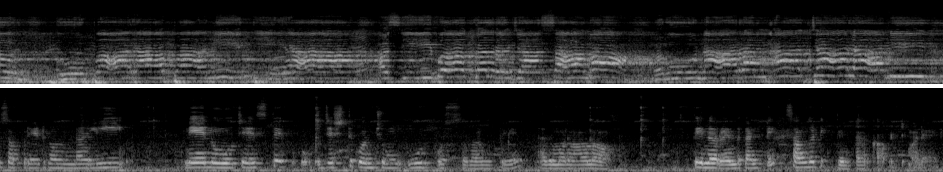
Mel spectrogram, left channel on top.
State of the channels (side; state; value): both; different; correlation 0.00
